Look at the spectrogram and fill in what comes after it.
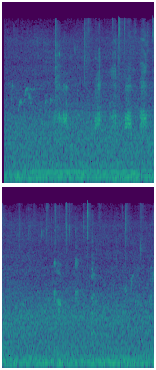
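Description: Wild birds chirping in short calls, most of them between about one and three seconds in, over a steady low hum.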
